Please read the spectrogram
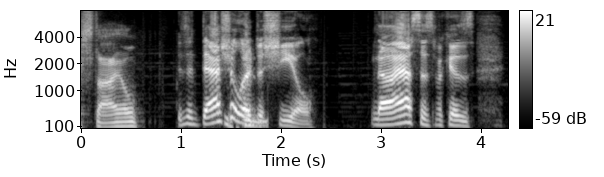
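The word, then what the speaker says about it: Dashiell: So I have a I have a master's degree in English and it was pronounced Dashel when I was in college.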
